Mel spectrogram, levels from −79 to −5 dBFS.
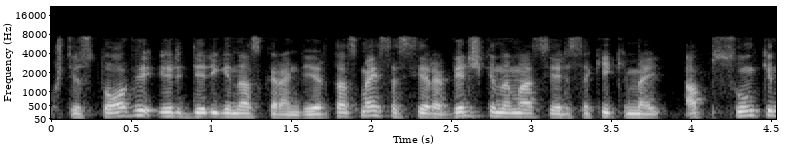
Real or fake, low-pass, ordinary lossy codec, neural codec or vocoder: real; 7.2 kHz; Opus, 16 kbps; none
